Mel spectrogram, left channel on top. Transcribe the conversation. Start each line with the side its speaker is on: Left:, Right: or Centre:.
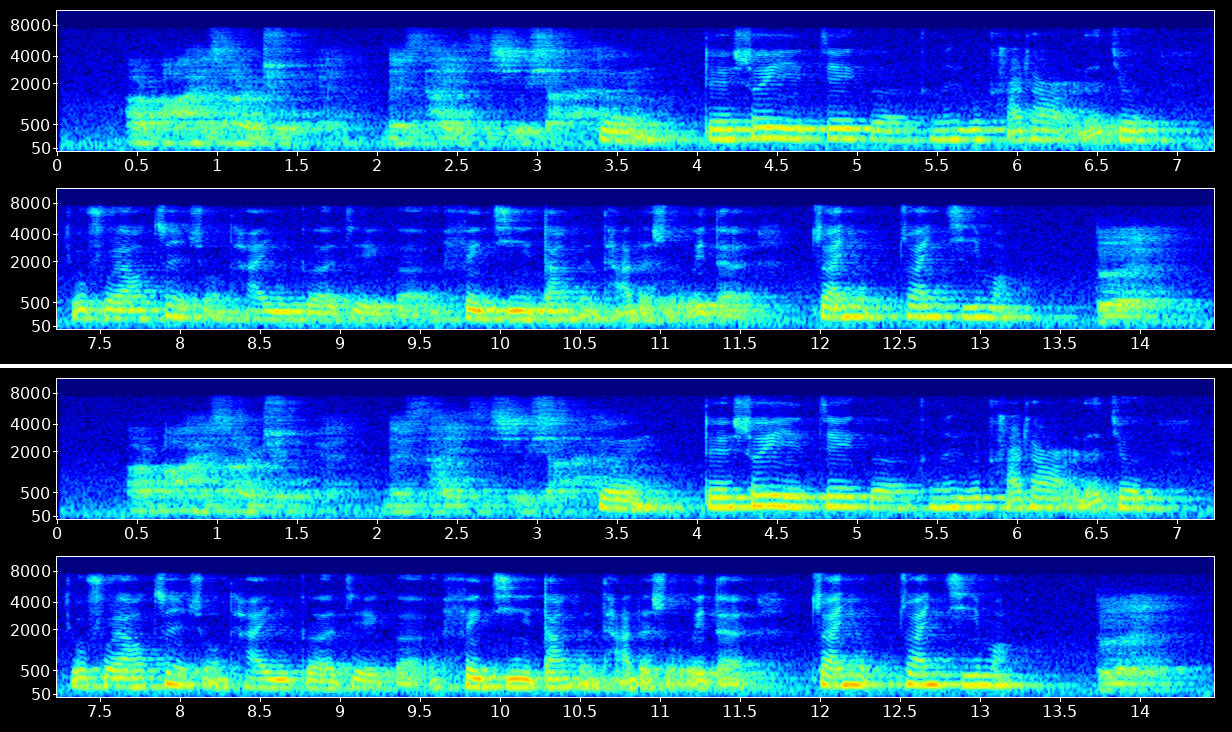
Left: 二八还是二九年，那次他已经又下台了嘛。
Right: 对对，所以这个可能是不是卡塔尔的就就说要赠送他一个这个飞机，当成他的所谓的专用专机嘛。
Left: 对，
